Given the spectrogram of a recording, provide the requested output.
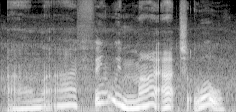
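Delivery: surprised whoa. Real, not acted. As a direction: pitch jumps up on a startled whoa. Sudden surprise in the game.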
